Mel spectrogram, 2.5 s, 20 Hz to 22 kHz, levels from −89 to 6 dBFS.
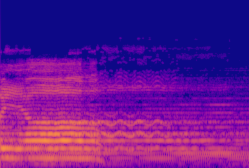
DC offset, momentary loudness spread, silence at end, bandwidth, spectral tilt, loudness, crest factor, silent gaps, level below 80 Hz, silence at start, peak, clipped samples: under 0.1%; 17 LU; 0 s; 8.2 kHz; -5.5 dB/octave; -25 LUFS; 16 dB; none; -66 dBFS; 0 s; -10 dBFS; under 0.1%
